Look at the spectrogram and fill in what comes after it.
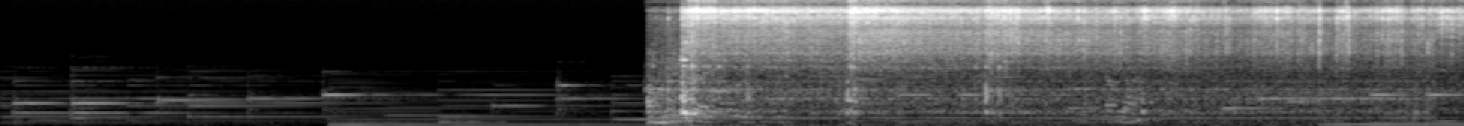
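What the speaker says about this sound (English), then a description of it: "In a separate pot, add a little oil and heat it over medium flame." Oil heating in a separate pot over a medium flame, a quiet tonal hum giving way to a loud, dense, steady sizzle that fills the rest of the stretch with no voices.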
